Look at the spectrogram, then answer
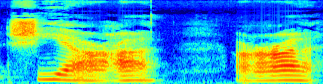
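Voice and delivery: Shi'a with the ain tight from the middle of the throat; throaty ain. Shown as a demonstration. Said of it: "you can hear that it's coming from the middle of the throat". (ain from the throat)

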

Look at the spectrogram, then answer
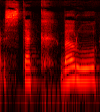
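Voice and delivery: slow recited Istakbaru, audible exhale on the letters; Quranic recitation. Shown as a demonstration. Teacher demonstrating a Quran word to students, slow and precise. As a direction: recite Istakbaru slowly, breathing out on each letter. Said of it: "that little exhale is going to make that letter more audible".

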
